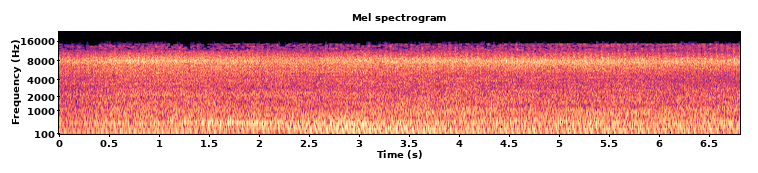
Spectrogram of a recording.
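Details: Craftsman LT1000 lawn tractor, 21HP Briggs opposed twin; rough uneven idle with vibration, right exhaust warm not hot, so one cylinder not running; its spark plug was cold with water on it; owner told connecting rods gone.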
